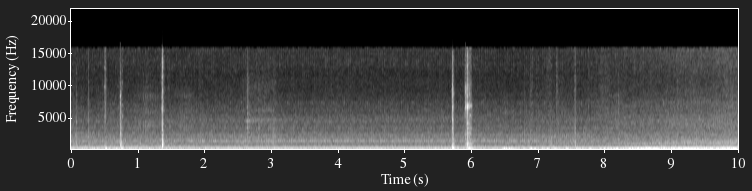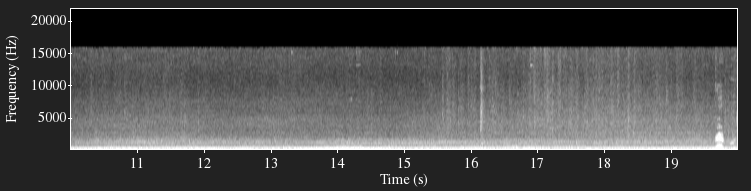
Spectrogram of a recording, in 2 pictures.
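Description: Engine and tyre noise of a vehicle driving slowly on a dirt forest track, heard from inside the cabin as a steady low hum that grows louder about eight seconds in. A few sharp knocks come early on.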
